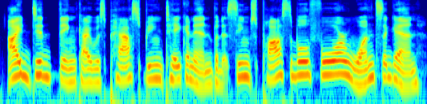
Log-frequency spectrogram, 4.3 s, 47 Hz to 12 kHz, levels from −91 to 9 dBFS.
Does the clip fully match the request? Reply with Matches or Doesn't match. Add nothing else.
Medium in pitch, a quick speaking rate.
Matches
